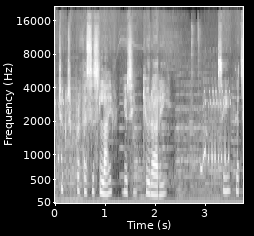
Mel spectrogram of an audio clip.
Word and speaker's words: curare: It was I who took the professor's life using curare. See, that's how it's pronounced.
